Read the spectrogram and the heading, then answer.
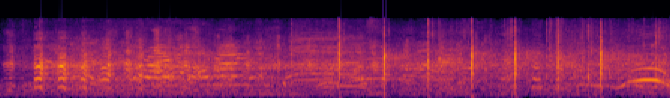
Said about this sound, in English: Now, I know you're clapping out of sympathy, because that's real bad. That's real bad.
